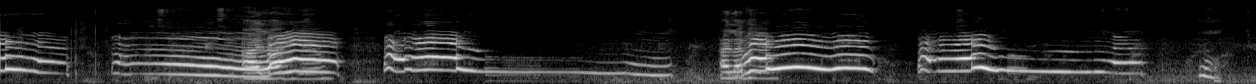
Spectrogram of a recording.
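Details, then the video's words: A Pug and Boston terrier mix with a touch of beagle giving a howling vocalisation that sounds like "I love you"; long, clear, wavering howls with rising and falling inflections in several bursts, the owner repeating "I love you" in between. "Pug says "I love you""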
